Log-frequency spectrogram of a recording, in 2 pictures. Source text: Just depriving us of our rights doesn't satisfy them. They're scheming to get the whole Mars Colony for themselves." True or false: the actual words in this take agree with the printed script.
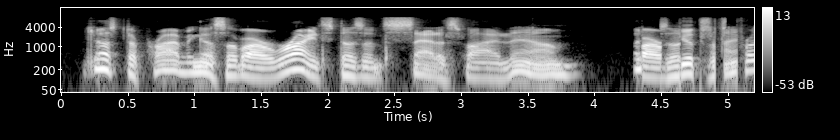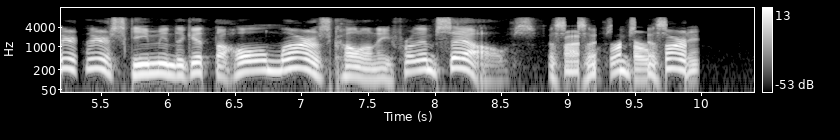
false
